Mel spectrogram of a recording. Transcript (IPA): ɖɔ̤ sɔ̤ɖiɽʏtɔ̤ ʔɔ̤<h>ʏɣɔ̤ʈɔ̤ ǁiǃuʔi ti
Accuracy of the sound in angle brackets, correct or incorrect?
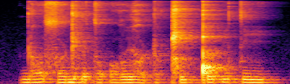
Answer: incorrect: ɣ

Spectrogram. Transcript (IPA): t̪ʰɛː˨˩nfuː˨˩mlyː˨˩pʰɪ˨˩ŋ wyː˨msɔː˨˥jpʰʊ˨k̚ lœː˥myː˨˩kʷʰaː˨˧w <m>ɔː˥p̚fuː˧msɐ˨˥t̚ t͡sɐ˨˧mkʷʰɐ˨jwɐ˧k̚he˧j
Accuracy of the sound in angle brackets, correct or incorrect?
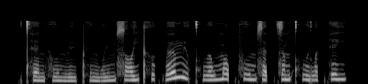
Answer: correct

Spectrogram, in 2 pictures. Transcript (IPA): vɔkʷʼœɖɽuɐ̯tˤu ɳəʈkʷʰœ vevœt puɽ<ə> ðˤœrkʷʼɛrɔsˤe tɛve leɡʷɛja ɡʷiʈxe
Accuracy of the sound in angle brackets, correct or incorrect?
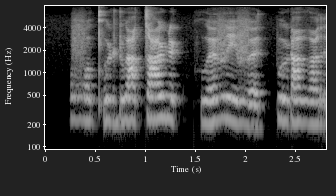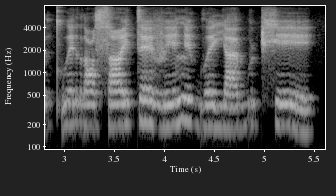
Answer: correct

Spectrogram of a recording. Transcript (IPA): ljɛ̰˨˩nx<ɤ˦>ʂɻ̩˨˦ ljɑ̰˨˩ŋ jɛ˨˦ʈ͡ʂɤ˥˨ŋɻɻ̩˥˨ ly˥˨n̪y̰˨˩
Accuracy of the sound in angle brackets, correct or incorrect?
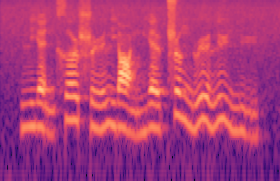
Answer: correct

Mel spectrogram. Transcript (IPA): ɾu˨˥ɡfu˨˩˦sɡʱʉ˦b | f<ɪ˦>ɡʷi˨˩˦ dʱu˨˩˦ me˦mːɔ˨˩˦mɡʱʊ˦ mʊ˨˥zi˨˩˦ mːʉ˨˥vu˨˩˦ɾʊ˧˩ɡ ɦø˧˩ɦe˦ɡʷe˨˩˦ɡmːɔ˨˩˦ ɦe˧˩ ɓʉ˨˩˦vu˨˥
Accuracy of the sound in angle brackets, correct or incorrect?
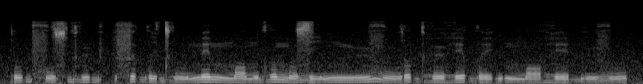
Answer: correct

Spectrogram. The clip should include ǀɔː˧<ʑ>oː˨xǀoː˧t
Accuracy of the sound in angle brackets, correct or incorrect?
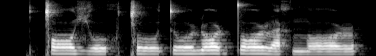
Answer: correct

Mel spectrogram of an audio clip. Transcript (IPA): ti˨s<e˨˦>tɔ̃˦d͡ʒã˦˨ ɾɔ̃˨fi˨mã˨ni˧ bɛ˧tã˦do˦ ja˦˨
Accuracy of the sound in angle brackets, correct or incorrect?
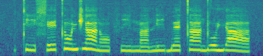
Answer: correct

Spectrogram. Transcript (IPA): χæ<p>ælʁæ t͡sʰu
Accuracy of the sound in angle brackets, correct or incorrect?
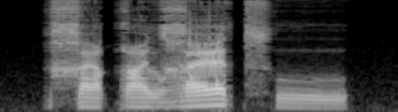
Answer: incorrect: q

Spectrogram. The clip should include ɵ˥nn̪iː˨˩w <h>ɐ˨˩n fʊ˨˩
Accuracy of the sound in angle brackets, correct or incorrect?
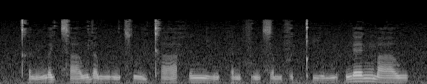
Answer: correct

